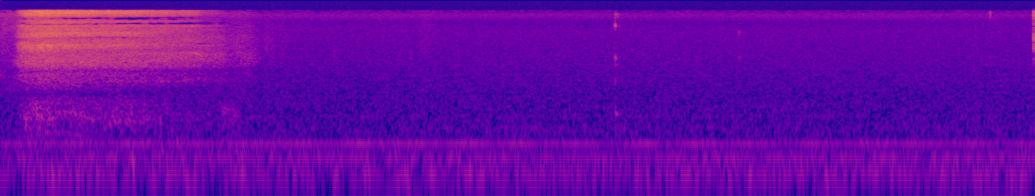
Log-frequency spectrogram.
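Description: One long, airy breath rushes out at the start, a deep belly-breathing exhale, then fades into a steady low hum with no further sound and no talking.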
